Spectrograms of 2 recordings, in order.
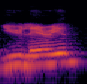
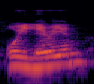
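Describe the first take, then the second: First: The first syllable does not sound like 'oy'. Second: The first syllable sounds like 'oy'. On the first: The speaker calls it wrong. "not Eulerian" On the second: The speaker calls it right. "It's apparently Oilerian, like oi"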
